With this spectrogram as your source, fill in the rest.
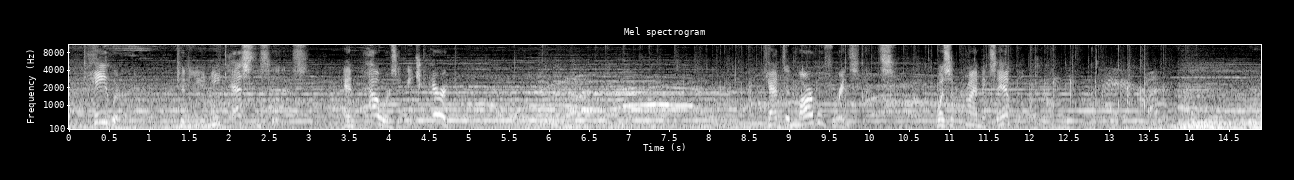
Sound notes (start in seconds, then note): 5.4 guests cheering and applauding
